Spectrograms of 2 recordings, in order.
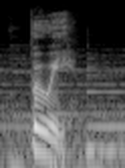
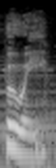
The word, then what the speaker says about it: Bowie: huge Rusty Bowie knife it's actually pronounced buoy what no it's like the last name like David Bowie different last name buoy are you just messing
